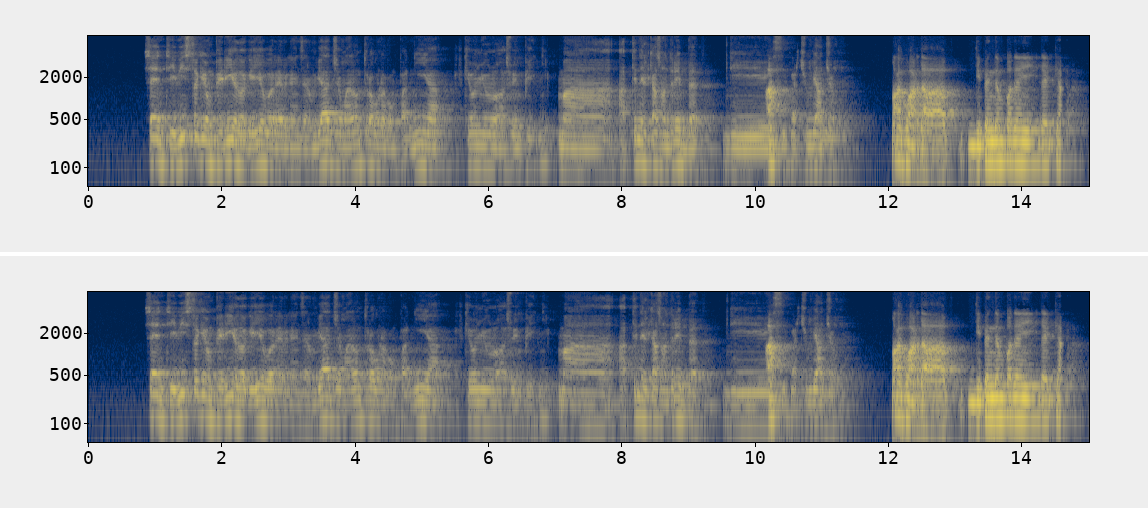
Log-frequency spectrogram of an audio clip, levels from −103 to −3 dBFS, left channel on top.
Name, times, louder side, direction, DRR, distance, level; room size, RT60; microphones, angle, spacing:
voice 1, 0.9-5.3 5.6-9.2 9.5-11.3, left 1 dB, 85° left, 3.3 m, -33 dB
voice 2, 12.1-14.6, right 1 dB, 10° right, 1.0 m, -24 dB
27.5 x 20.5 x 5.6 m
head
